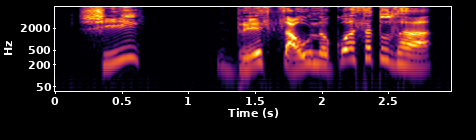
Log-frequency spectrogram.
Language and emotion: Marathi, disgusted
